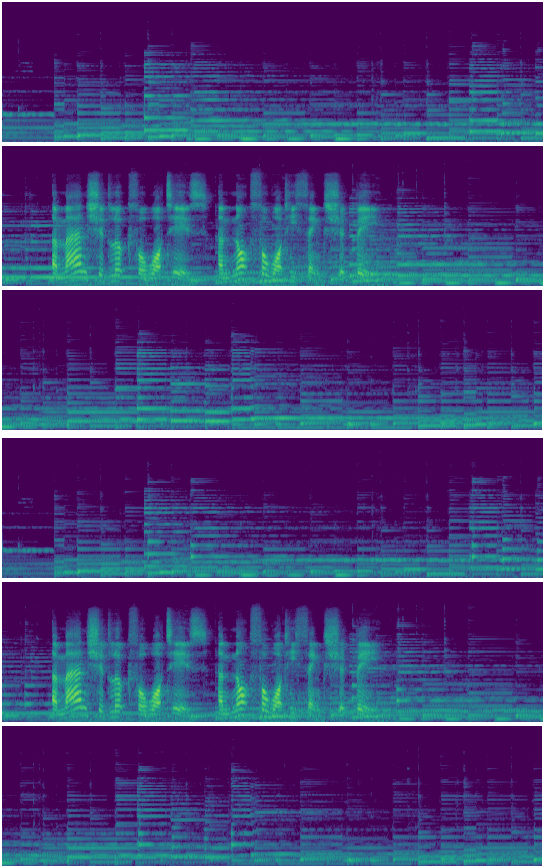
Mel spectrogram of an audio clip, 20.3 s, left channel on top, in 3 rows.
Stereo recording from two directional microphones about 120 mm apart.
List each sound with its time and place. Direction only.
7.3 s speech: centre (ahead or behind)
